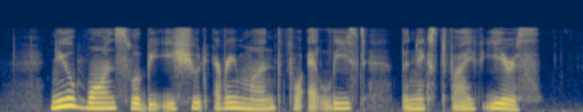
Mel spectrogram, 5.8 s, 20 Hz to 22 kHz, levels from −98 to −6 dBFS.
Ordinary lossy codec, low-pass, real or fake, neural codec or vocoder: none; none; real; none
